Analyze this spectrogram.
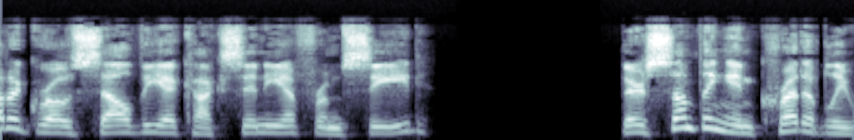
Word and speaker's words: Salvia coccinea: a sound cinia kosia the emphasis shifts to the second syllable here the the co is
